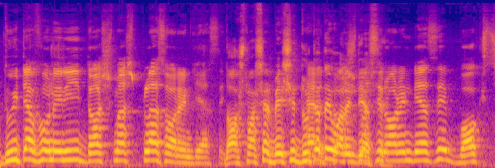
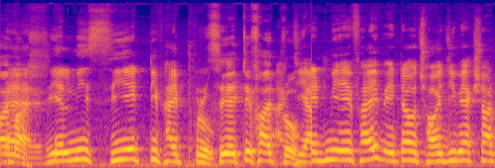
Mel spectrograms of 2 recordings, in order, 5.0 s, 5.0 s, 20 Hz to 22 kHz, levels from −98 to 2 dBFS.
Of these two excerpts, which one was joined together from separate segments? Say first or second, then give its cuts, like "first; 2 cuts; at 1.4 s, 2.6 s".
second; 1 cut; at 3.1 s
